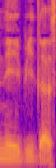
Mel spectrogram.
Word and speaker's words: nepita: Mais nous, on dira que c'est la nébida, ça ne ressemble à rien d'autre. – Ça s'écrit N-E-P-I-T-A.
